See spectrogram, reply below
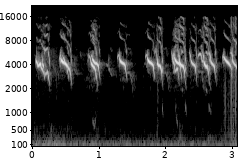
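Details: Loud, piercing peeps from newly hatched chicks calling for a broody mother hen, each note slurring downward, repeated roughly twice a second and sometimes doubled, over faint low rumble.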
